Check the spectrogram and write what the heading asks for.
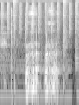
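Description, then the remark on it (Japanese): At a zoo, a teacher standing before a mandrill enclosure beats his chest and imitates an ape-like howling call at the mandrill as courtship behaviour, letting out two short, loud, throaty bursts one right after the other, with a low hum underneath. “吠え出して、なんとマンドレルに求愛行動を取り出して。”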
